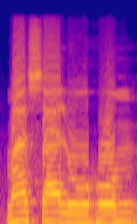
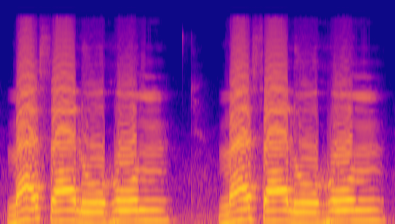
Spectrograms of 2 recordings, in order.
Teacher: makhrajnya yaitu dari ujung lidah kita ujung lidah menempel dengan gigi seri atas sehingga ketika pelafalan tsa Jangan sampai kita melafalkannya dengan masaluhum dengan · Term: huruf tsaa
